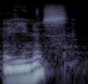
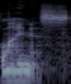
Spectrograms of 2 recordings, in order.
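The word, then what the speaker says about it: Linus: your preferred pronunciation um when I speak Swedish it's lenus when I speak Finnish it's lenus when I speak English it's lonus and I really don't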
